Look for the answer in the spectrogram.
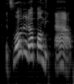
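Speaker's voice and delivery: high, loud, frustrated protest; exasperated yelling. Real, not acted. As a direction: yell it at the uncooperative website. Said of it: "I'm sorry for yelling at you".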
